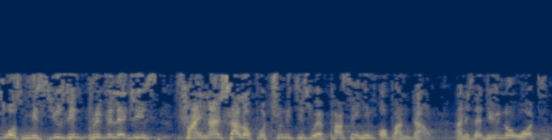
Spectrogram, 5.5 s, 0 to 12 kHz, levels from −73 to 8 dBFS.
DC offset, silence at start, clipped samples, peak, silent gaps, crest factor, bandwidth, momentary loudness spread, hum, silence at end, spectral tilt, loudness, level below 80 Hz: under 0.1%; 0 s; under 0.1%; 0 dBFS; none; 18 dB; 6 kHz; 8 LU; none; 0 s; -5.5 dB/octave; -19 LUFS; -50 dBFS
